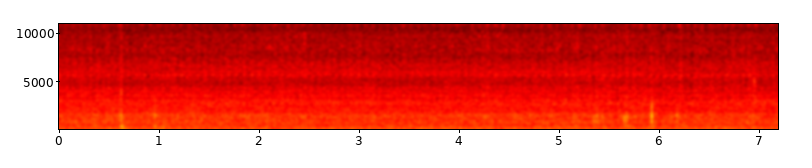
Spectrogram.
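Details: BMW 535i after water pump replacement and coolant refill, idling after about five minutes as coolant bubbling settles: steady even idle with light mechanical hiss and a few faint clicks, no misfire or knock; engine sounds healthy.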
